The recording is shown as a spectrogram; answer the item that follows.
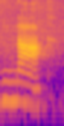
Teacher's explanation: is making that ah sound which is a short o sound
